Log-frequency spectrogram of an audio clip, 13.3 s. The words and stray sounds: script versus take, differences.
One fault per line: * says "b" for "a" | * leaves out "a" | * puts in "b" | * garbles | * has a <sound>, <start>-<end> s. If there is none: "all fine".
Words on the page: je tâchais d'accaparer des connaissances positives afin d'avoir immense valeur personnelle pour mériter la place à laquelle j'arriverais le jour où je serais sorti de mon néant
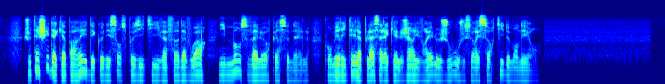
all fine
